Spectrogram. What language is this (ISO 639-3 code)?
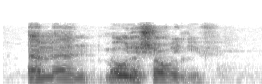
kab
